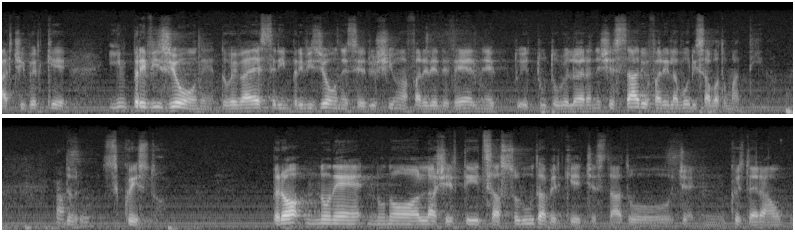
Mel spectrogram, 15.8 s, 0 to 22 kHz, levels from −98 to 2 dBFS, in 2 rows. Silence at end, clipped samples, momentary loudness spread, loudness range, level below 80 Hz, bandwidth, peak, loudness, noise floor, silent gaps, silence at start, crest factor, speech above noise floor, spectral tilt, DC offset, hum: 0 s; under 0.1%; 16 LU; 7 LU; -60 dBFS; 15.5 kHz; -6 dBFS; -29 LUFS; -50 dBFS; none; 0 s; 24 dB; 21 dB; -3 dB/octave; under 0.1%; none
